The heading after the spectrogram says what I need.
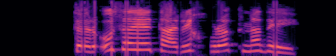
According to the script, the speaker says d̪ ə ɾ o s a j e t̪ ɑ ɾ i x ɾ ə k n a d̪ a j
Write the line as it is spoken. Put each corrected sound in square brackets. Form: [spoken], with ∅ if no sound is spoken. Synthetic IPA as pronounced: [t̪] ə ɾ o s a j e t̪ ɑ ɾ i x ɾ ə k n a d̪ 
